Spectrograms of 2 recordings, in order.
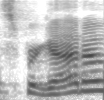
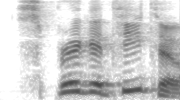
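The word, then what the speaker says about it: Sprigatito: Is it sprigato or sprigito? Sprigatoito. I've been saying it wrong this whole time.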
